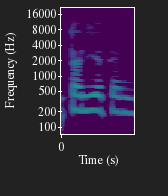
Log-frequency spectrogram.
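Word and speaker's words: tagliatelle: Dans Taliatel non plus, c'est important aussi.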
